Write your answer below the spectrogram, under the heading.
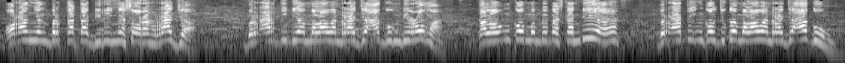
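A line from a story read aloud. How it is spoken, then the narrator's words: Leaders shouting. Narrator (Indonesian): para pemimpin Yahudi berteriak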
